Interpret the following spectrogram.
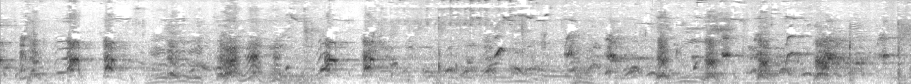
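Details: Alaskan Huskies, sled dogs at Snowhook Adventures in Willow, Alaska, keep up irregular overlapping barks and yips while people talk nearby.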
